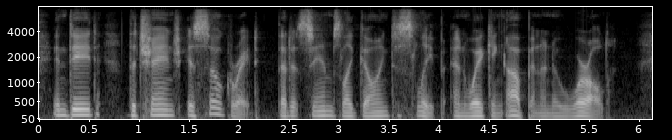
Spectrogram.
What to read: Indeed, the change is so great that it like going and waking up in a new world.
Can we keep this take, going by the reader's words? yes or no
no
